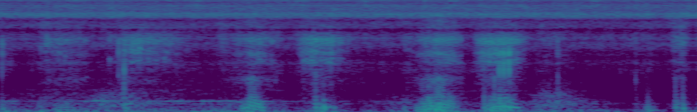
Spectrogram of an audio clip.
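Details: Sleeping baby with soft snorting, noisy breaths repeating; infant snoring.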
